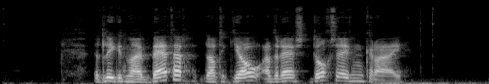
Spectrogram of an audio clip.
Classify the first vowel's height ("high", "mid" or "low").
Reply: mid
